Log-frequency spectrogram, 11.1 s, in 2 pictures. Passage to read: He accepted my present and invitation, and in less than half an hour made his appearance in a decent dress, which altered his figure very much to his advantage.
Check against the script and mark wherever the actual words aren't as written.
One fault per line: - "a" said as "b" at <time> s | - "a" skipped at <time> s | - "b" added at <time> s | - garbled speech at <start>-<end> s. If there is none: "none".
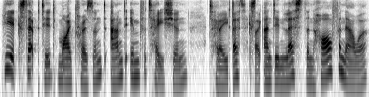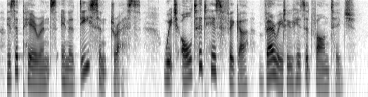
- garbled speech at 3.1-3.9 s
- "made" skipped at 5.5 s
- "much" skipped at 9.8 s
